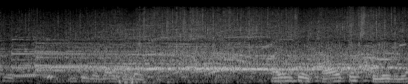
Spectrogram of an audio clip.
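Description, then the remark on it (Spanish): A large conference audience bursts into sustained applause after Bukele announces a bill to make Bitcoin legal tender in El Salvador, steady and dense for the whole stretch, mixed with cheering and shouting voices that rise over the clapping. “La audiencia estalló en aplausos.”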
